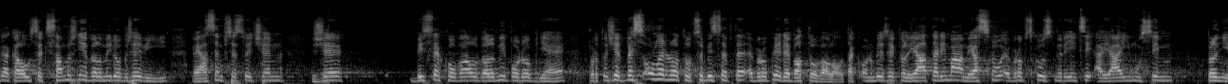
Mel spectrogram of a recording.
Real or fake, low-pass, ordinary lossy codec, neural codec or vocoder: fake; 14.4 kHz; AAC, 48 kbps; vocoder, 44.1 kHz, 128 mel bands, Pupu-Vocoder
